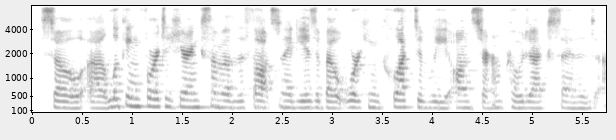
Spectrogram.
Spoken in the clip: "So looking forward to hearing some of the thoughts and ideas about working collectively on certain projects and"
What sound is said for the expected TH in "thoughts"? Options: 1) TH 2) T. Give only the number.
1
